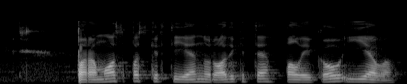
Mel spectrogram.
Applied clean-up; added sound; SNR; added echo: none; none; none; none.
